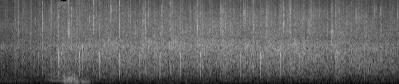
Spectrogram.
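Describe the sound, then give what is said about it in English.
An audience breaks into sustained applause for Habitat for Humanity members seated among them, a dense crackle of many hands clapping at a steady level throughout, with a brief low murmur of voices near the start. “some people sitting right around you in the chairs are part of Habitat for Humanity. Let's hear it for them.”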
